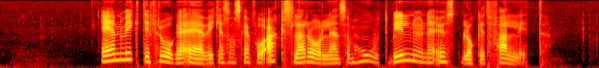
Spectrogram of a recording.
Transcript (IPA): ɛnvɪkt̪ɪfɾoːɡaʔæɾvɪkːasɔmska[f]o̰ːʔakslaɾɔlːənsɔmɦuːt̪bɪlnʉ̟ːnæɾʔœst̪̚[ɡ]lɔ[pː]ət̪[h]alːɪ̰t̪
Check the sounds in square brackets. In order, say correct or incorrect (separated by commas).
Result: correct, incorrect, incorrect, incorrect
